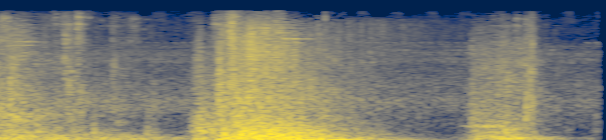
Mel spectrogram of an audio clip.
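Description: A heavy armoured body crashes to the ground with a loud rumbling burst.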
